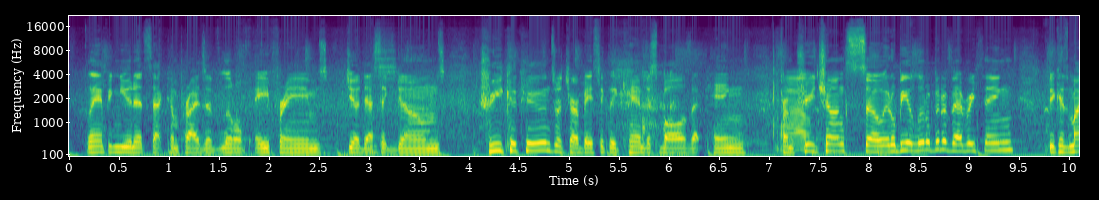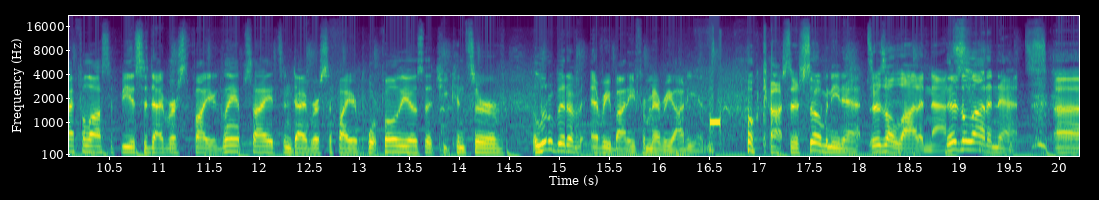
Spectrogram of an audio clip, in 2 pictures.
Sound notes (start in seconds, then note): 16.4 marker beep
